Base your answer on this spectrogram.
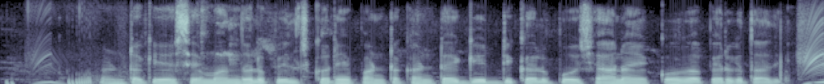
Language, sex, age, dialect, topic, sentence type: Telugu, male, 18-24, Southern, agriculture, statement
